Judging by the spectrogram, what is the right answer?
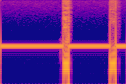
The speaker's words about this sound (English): select such portion of the audio and then go to Generate and then Tone. And then it would sound something like this.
